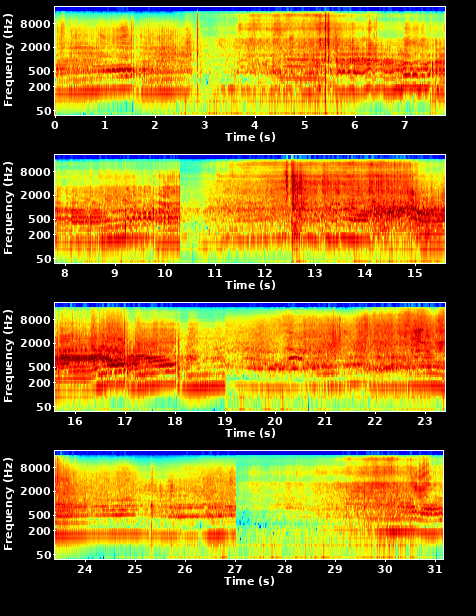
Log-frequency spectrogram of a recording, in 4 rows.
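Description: Rally car engines, among them a Suzuki SX4 WRC, running hard past the microphone, the revs rising and falling through gear changes and lifts. The sound breaks off suddenly three times, about ten, nineteen and twenty-seven seconds in, as one clip gives way to the next.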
